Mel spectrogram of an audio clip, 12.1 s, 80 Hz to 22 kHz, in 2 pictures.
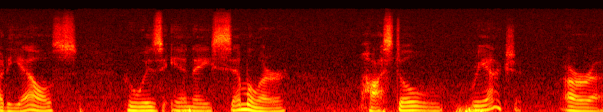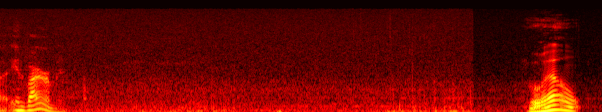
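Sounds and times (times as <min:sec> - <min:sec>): steady rushing noise: 0:00.0 - 0:10.8.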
